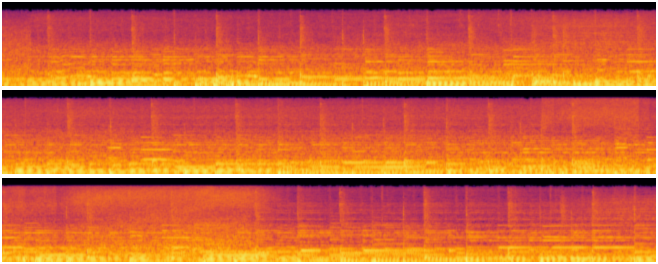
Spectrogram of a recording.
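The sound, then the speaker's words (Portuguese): A waterfall roars steadily throughout, a dense, continuous rush of falling water that briefly swells louder near the end, with sustained tonal layers humming underneath and no one speaking. “Super bonito aqui, olha lá, as cachoeiras. Em português, nós chamamos isso de cachoeira, fall, cachoeira.”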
